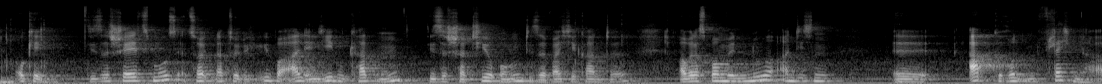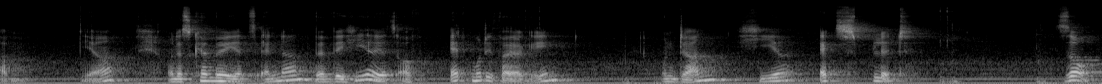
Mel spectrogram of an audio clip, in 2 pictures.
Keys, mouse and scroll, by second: 0.1-0.4 shift+middle drag, 5.7 middle click, 16.2-20.5 drag.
